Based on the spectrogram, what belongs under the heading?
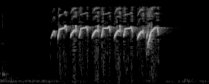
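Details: Scarlet minivet singing steadily for songbird tutoring: around nine sharp, thin whistled notes, each curling upward and falling away, delivered in a fast even burst just over a second long, the last note loudest, otherwise quiet.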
